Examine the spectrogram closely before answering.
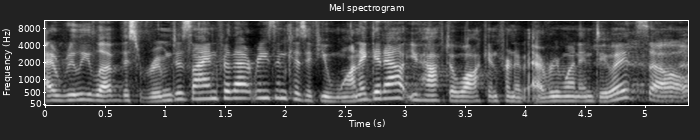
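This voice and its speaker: Very fast delivery with lively intonation and an animated tone. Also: woman. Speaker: rural housing advocate. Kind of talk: panel presentation. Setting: room with live audience.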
